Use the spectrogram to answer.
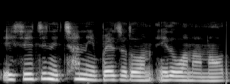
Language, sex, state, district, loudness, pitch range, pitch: Chakma, female, Tripura, Dhalai, -12 LUFS, 190-230 Hz, 205 Hz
